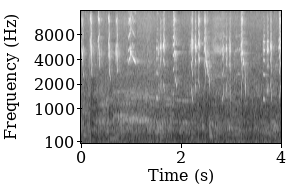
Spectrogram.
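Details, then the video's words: Long-tailed shrike singing, a recording meant for training pet birds: sharp, high chips and short whistled notes come in quick bursts with brief pauses between them over a faint background hiss. "BURUNG CENDET GACOR ISIAN SEKEBUN"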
